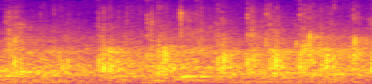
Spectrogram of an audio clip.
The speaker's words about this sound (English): Are you applauding me for pandering to my wife?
